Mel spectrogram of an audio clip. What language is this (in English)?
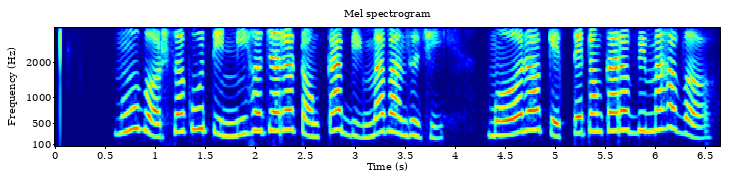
Odia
